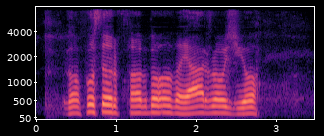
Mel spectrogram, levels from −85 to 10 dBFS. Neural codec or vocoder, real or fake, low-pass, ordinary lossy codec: codec, 16 kHz, 1.1 kbps, Voila-Tokenizer; fake; 7.2 kHz; AAC, 48 kbps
